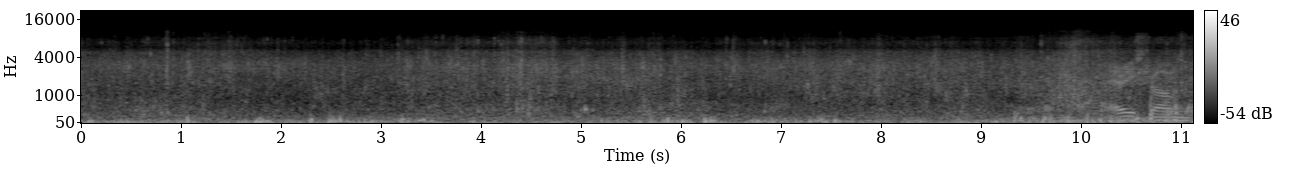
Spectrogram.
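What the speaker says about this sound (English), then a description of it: "This wind just getting really strong now." Strong wind gusting at a rocky shoreline while land-based fishing, a loud, rough roar buffeting the microphone over continuous surf, with a voice faintly underneath.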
